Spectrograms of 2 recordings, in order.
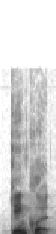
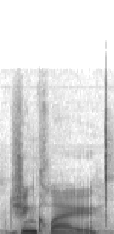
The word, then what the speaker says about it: Ginklet: I've I've had people think it's pronounced Jin Clay, but not that it's actually my name.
